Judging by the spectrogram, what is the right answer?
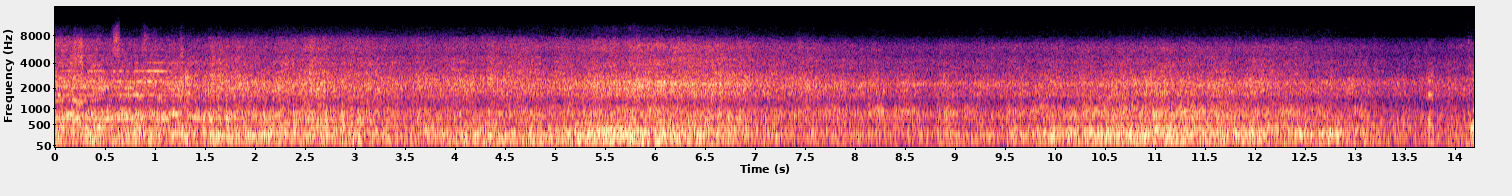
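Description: The Kolkata Jammu Tawi Express rolls past a station at Masagram near Bankura, a loud, sustained roar of wheels and rattling carriages that swells and ebbs over about fourteen seconds, with a brief high squeal early on.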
